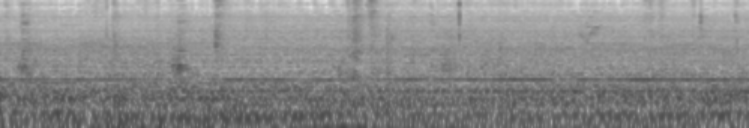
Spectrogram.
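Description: Steady low rumble of a motor yacht's diesel engines under way, heard from inside the wheelhouse, with a faint steady whine running through it and a few light clicks.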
